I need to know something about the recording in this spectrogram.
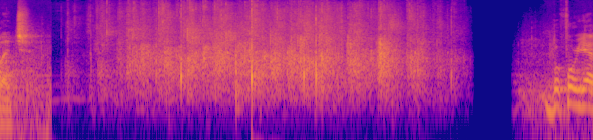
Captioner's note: applause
